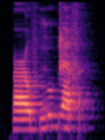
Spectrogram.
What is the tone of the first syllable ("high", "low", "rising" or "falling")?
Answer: low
